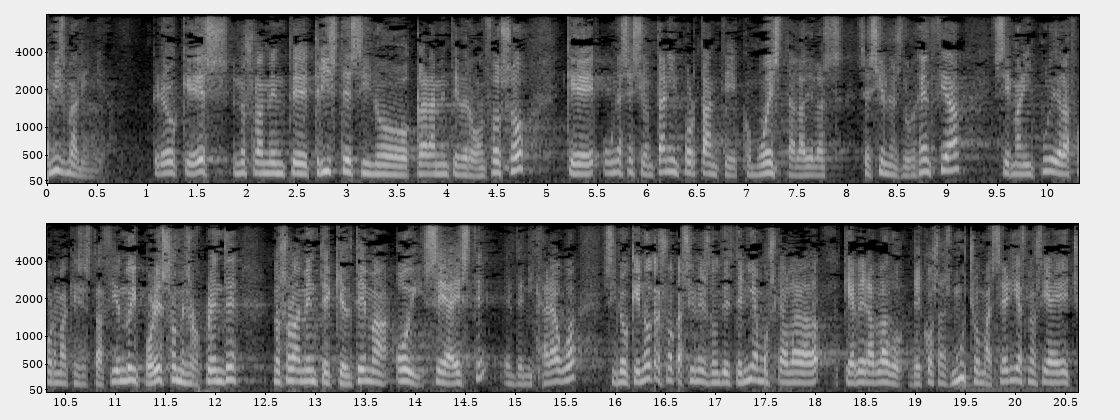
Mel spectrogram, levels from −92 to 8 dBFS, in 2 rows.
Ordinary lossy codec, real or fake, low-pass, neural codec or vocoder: none; real; none; none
